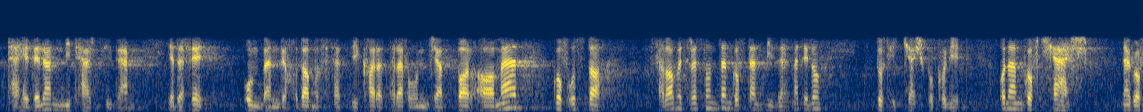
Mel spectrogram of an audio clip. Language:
Persian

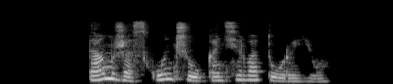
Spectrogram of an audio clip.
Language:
Belarusian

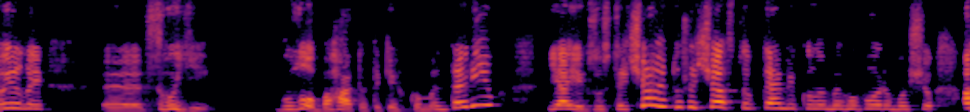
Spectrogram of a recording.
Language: Ukrainian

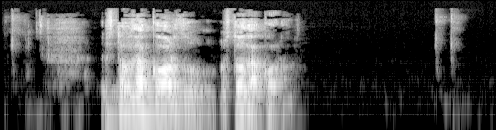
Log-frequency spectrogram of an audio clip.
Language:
Galician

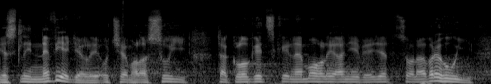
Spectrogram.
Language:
Czech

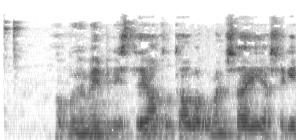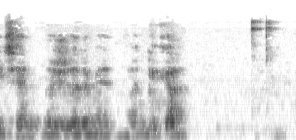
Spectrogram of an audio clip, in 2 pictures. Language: Catalan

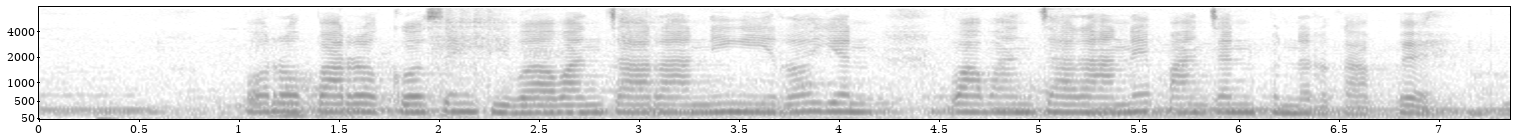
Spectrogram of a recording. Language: Javanese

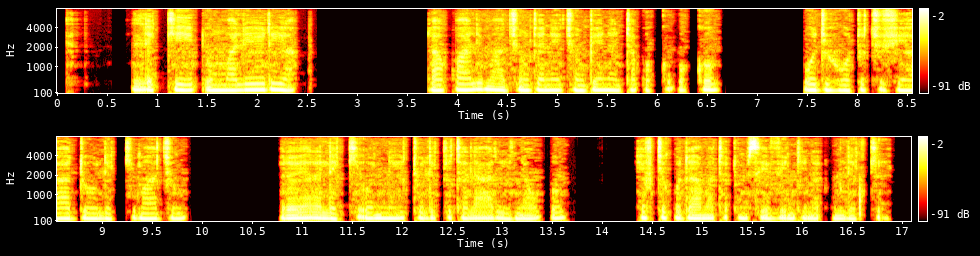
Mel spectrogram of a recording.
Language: Fula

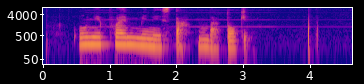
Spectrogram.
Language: Igbo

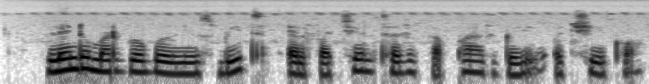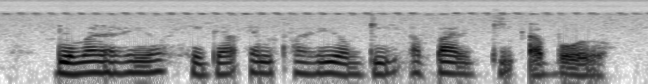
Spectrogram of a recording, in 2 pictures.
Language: Luo (Kenya and Tanzania)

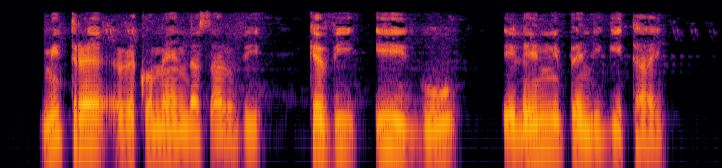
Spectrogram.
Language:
Esperanto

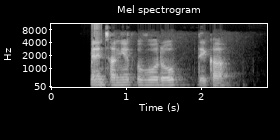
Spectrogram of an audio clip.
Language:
Urdu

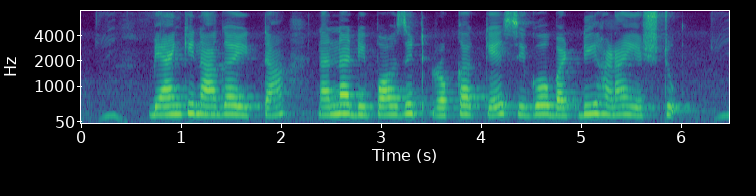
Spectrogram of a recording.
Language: Kannada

